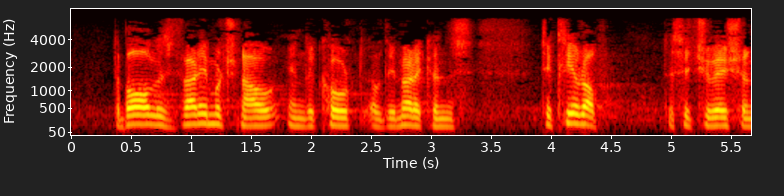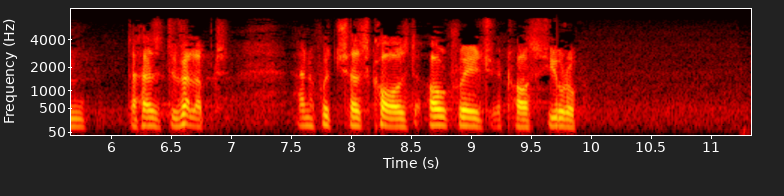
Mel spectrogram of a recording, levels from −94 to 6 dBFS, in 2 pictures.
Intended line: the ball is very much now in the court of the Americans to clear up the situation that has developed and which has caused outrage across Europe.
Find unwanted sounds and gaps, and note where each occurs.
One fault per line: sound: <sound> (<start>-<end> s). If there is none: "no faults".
no faults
